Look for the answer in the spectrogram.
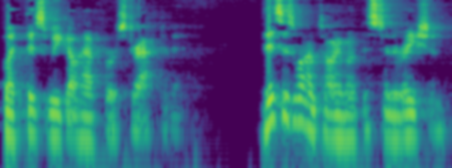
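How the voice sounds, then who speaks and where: Casting: male pastor, gravelly raspy voice, candid and self-deprecating. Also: mid-range voice, lively intonation, brisk, fairly bright tone, low-quality recording. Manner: self-deprecating, laughs easily. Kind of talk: candid conversational storytelling.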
